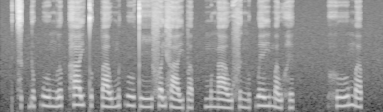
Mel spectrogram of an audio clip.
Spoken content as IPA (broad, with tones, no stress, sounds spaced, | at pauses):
t͡s ɪ˨ k̚ j ʊ˨˥ k̚ w uː˨ ŋ l ʊ˥ k̚ h aː˥ j t̪ ʊ˨˥ k̚ p aː˧ w m ɪ˥ k̚ uː˧ t̪ iː˨˧ f ɐ˥ j f aː˧ j p ɐ˧ p̚ | m ʊ˨ ŋ aː˨˩ w f ɪ˨˩ ŋ ʊ˧ k̚ w e˧ j m ɐ˨˩ w h ɪ˨˥ k̚ | h uː˨˥ m ɐ˨˥ p̚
